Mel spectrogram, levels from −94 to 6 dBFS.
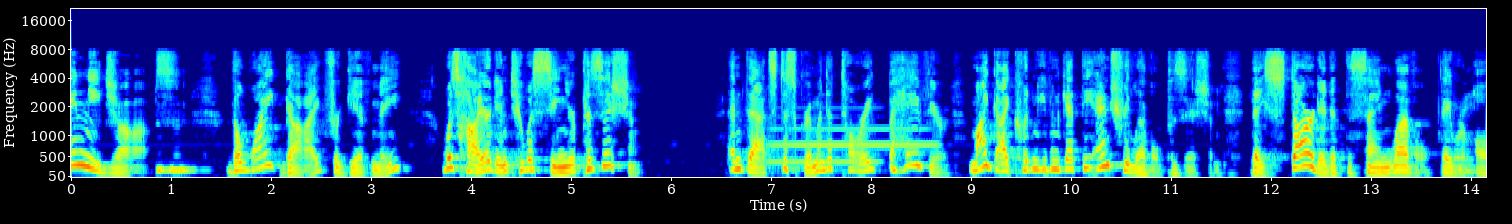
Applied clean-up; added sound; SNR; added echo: classical method Wiener filter.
